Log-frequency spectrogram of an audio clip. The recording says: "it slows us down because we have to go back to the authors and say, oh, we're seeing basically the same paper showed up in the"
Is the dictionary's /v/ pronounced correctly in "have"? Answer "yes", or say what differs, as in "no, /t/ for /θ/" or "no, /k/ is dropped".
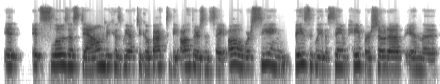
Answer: no, /f/ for /v/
